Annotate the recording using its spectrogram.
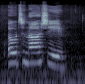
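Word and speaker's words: Otonashi: His name is Otanashi. You pronounced it right.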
